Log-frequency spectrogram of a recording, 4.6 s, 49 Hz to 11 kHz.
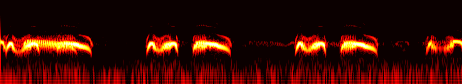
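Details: Spotted dove lure recording used to attract wild doves for trapping. A long slurred coo opens, followed by paired hollow notes with downward bends, repeated about every 1.5 seconds over faint high beeps and hum.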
